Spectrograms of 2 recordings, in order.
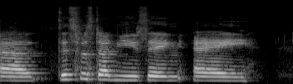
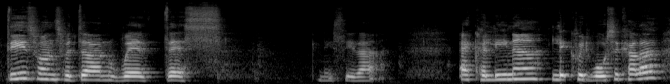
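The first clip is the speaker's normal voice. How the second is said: ordinary talk, nothing marked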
